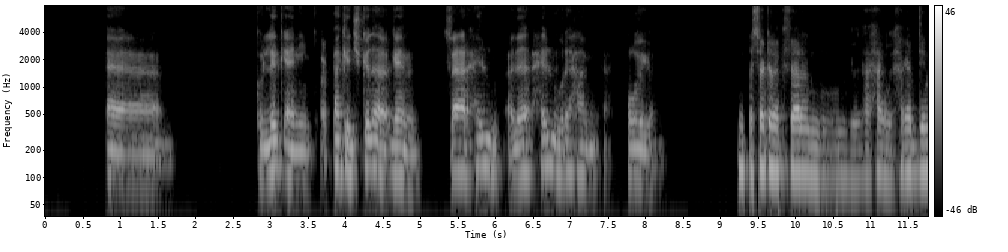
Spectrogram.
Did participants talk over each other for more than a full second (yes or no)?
no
